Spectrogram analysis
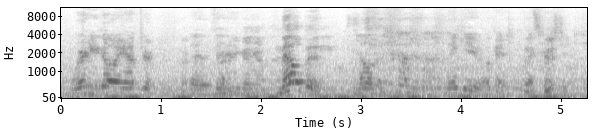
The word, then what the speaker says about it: Melbourne: Melbourne, yes. Where? The R is silent.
